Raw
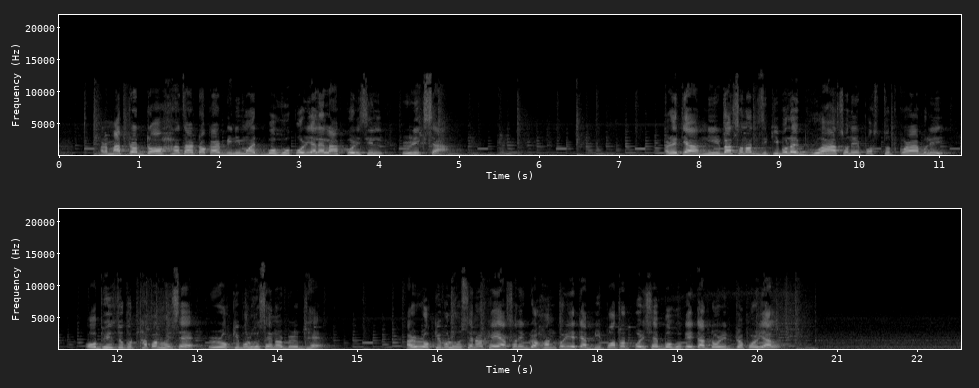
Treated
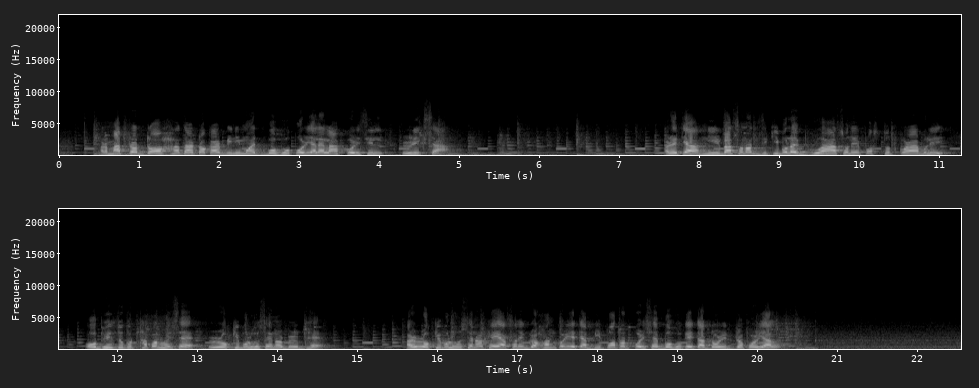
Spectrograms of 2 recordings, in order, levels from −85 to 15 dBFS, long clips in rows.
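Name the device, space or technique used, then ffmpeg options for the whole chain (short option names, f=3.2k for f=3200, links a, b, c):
synthesiser wavefolder: -filter_complex "[0:a]asettb=1/sr,asplit=3[a][b][c];[a]atrim=end=13.844[d];[b]atrim=start=13.84:end=14.44,asetpts=PTS-STARTPTS,afade=t=in:d=0.004:c=qsin,afade=t=out:st=0.596:d=0.004:c=qsin,highpass=160[e];[c]atrim=start=14.436[f];[d][e]acrossfade=d=0.004:c1=hsin:c2=qsin[g];[g][f]acrossfade=d=0.004:c1=qsin:c2=hsin,aeval=exprs='0.15*(abs(mod(val(0)/0.15+3,4)-2)-1)':c=same,lowpass=f=3.5k:w=0.5412,lowpass=f=3.5k:w=1.3066,volume=5dB"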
